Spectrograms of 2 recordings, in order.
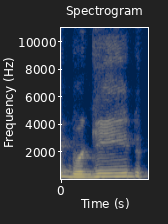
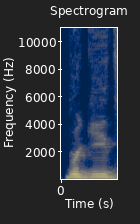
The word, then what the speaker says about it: Brigid: Uh, how do you pronounce it, Nan? Well, I I I think mostly Brigade. It's bridg It's Bridg if for people who are trying to figure out what we're saying, Bridg.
